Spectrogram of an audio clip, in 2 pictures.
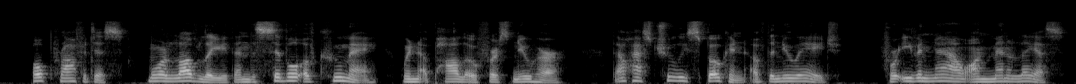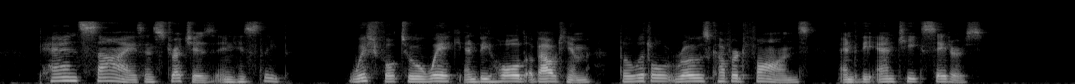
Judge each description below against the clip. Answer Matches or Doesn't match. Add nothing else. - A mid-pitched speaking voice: Doesn't match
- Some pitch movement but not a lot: Matches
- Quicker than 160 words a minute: Doesn't match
